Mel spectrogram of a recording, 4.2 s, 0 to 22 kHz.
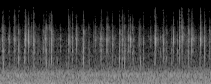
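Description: Fingertips type quickly on a compact mechanical keyboard with a purple case and plastic keycaps. The keystrokes come as a steady stream of short, dry clacks with a bright tone around 3.3 kHz, over a constant low rumble. Each click dies away almost instantly.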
